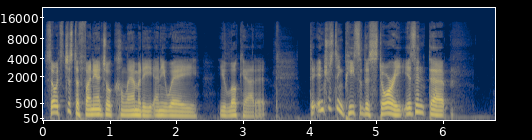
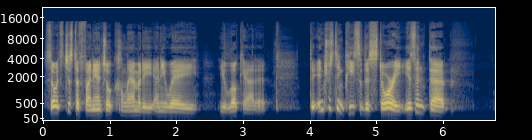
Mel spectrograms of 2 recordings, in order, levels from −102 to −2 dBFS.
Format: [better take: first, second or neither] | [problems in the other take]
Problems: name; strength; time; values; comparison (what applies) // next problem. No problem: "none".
first | thin; very; fading below 300 Hz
